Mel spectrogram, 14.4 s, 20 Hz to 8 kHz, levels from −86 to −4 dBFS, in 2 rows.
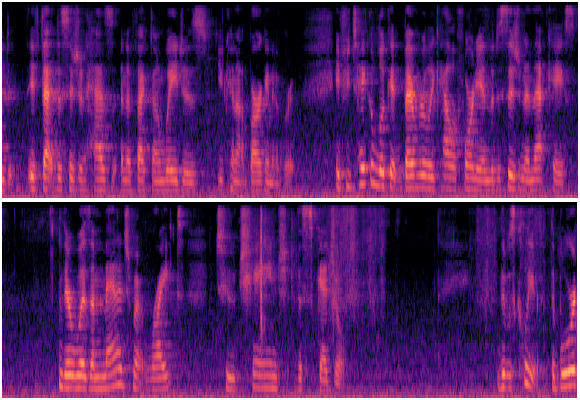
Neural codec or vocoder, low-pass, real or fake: none; 7.2 kHz; real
